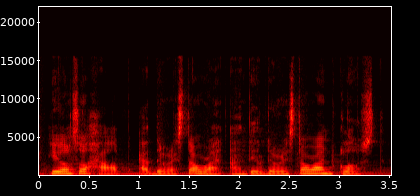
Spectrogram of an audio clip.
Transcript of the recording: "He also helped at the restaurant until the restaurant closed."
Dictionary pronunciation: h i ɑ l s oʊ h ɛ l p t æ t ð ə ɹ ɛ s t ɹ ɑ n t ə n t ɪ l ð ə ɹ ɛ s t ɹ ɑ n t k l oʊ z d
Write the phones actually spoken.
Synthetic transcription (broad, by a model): h i ɑ l s oʊ h ɛ l p t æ t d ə ɹ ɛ s t ɹ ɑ n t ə n t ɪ l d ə ɹ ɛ s t ɹ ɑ n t k l oʊ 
